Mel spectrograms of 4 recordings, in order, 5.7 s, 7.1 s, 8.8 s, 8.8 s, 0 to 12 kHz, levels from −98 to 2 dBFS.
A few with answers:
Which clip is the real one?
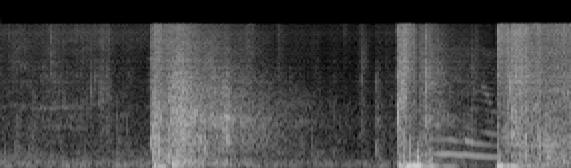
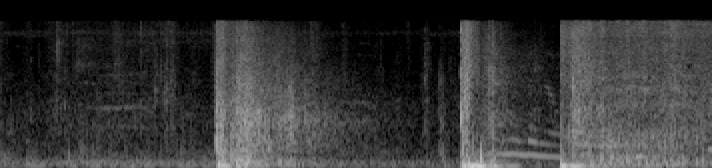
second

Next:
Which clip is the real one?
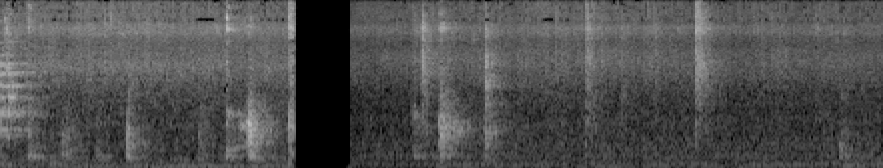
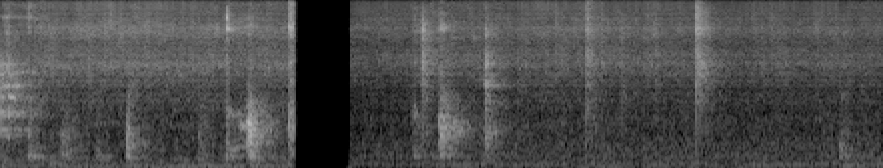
first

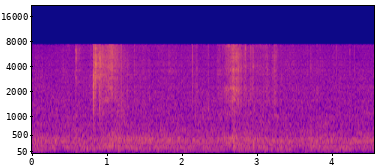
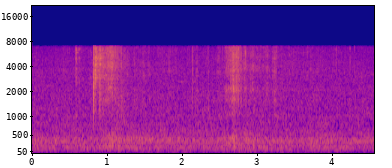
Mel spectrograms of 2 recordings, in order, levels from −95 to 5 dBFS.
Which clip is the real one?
second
